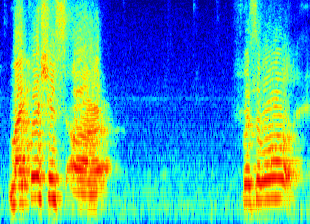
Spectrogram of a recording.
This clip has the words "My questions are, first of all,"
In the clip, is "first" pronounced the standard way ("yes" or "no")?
no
